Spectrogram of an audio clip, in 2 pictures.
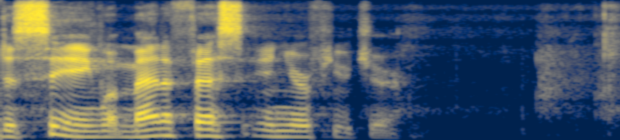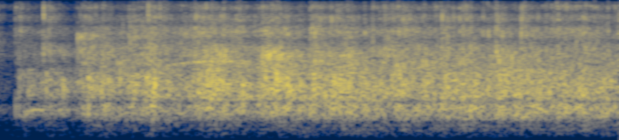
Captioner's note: audience applauding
